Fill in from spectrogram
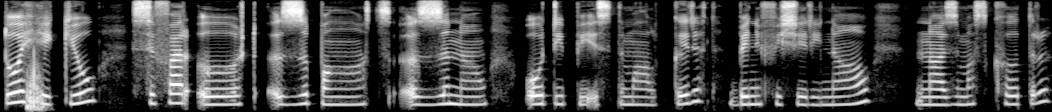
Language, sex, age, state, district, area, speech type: Kashmiri, female, 30-45, Jammu and Kashmir, Budgam, rural, read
